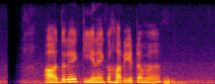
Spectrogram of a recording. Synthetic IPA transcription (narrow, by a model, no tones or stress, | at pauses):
aːd̪ɐɾejəkːijənejkəɦaɾijəʈəmə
